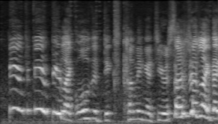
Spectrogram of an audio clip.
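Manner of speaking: high, loud playful pew pew sounds; mock shooting noises. Reader telling the viewer suitors come at them, mock pew pew sounds. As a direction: fire off cartoon laser noises. Mimicking shots fired at viewer.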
